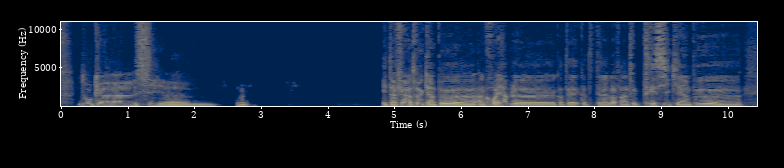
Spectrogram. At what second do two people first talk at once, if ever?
none

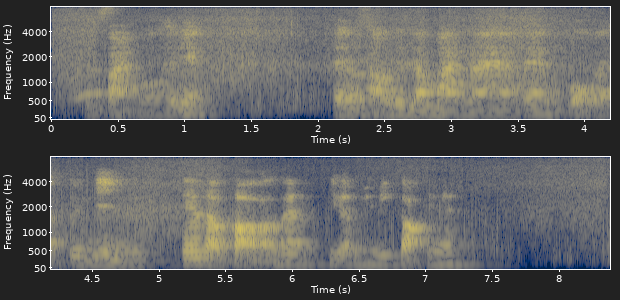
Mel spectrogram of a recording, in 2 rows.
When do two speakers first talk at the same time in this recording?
none

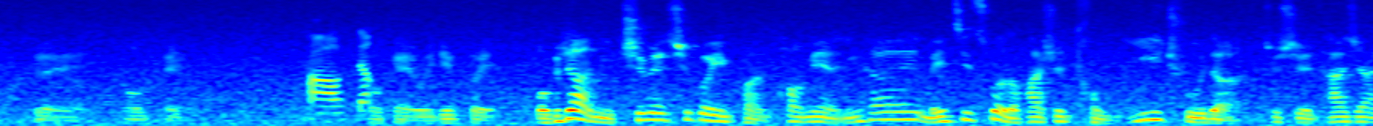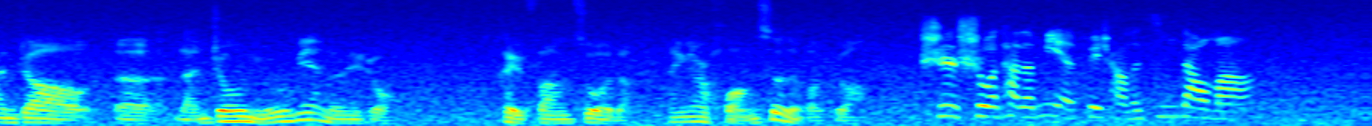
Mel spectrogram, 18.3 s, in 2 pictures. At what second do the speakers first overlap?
none

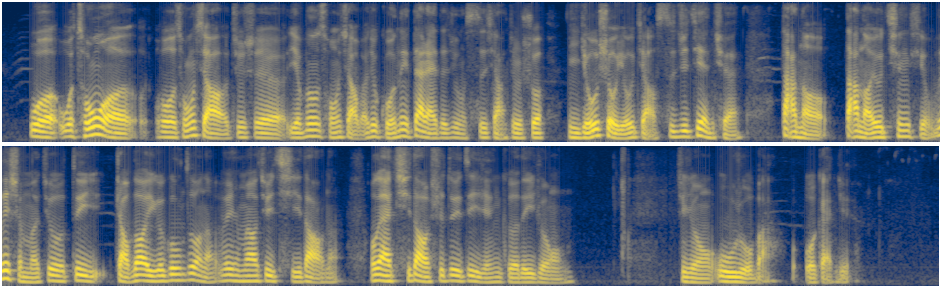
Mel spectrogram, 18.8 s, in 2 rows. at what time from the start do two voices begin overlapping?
none

